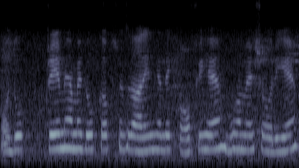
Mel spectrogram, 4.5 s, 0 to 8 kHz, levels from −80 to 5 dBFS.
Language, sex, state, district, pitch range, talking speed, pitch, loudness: Hindi, female, Jharkhand, Jamtara, 220-235 Hz, 265 wpm, 230 Hz, -37 LUFS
